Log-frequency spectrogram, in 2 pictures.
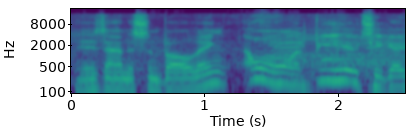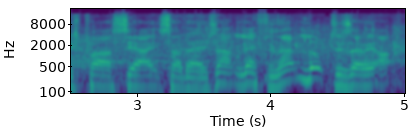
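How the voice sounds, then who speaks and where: A man's voice: a little high, animated, brisk, crowd noise. A man giving live ball-by-ball cricket radio commentary mixed with casual chat. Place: commentary box at a cricket ground. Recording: outdoor ground noise behind voice.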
